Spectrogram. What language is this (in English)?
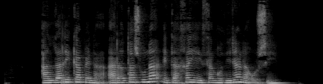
Basque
